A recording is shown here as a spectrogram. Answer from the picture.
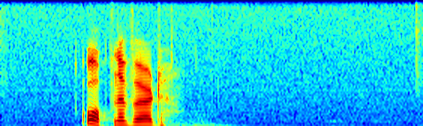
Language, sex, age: Norwegian, female, 27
